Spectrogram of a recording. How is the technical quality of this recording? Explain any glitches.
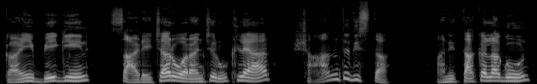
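Nothing stood out on listening to this recording, with no glitches to explain.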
